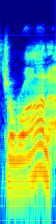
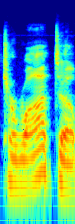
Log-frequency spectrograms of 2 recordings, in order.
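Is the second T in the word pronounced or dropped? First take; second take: dropped; pronounced. First: The second T is dropped. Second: The second T is clearly pronounced. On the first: This is how locals say it. "We take out the T and it's Toronto" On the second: Locals never say it this way. "is never pronounced Toronto by people who live here"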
